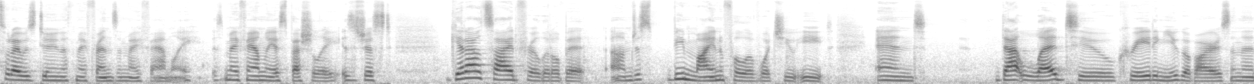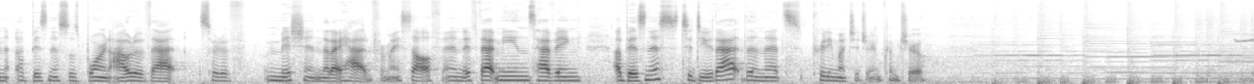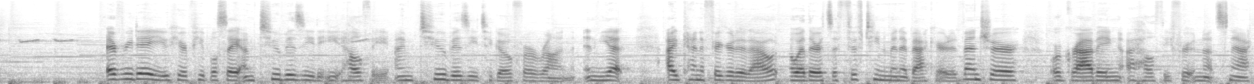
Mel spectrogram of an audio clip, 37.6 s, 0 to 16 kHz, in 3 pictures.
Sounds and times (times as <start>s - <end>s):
Speech: 0.0s - 3.9s, 4.5s - 9.3s, 10.0s - 21.8s, 26.2s - 37.6s
Music: 21.6s - 37.6s.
